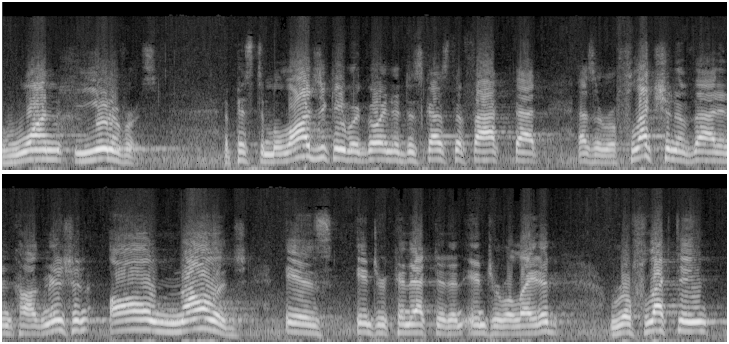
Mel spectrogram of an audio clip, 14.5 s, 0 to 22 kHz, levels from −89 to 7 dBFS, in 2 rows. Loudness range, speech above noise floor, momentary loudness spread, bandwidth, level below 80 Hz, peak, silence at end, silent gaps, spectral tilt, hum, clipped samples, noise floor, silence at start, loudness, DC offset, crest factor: 3 LU; 20 dB; 16 LU; 10.5 kHz; -42 dBFS; -2 dBFS; 0 s; none; -6.5 dB/octave; none; under 0.1%; -31 dBFS; 0 s; -11 LUFS; 0.2%; 10 dB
